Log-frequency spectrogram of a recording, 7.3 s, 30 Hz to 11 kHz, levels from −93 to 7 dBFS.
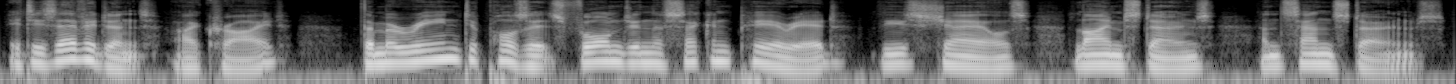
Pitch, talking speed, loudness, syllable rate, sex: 120 Hz, 150 wpm, -18 LUFS, 5.5 syllables/s, male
